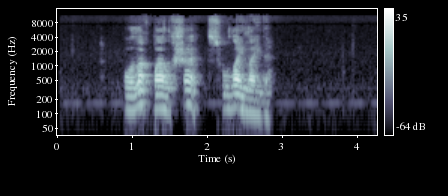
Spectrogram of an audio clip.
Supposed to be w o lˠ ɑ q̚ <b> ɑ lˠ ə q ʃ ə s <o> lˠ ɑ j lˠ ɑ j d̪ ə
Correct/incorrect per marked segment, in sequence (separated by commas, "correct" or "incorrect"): correct, incorrect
